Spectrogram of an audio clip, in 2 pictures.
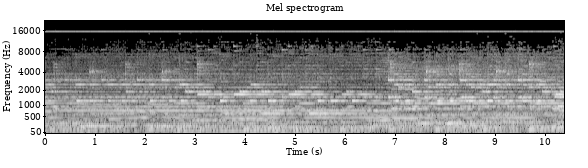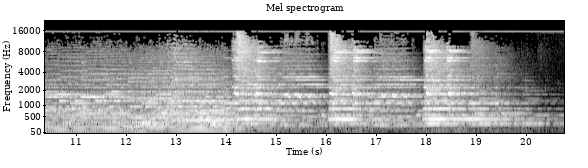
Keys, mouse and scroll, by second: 0.0 v, 0.2 v, 1.5 F12, 11.1 click, 12.9-14.3 middle drag, 15.9 click, 18.4 F12.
